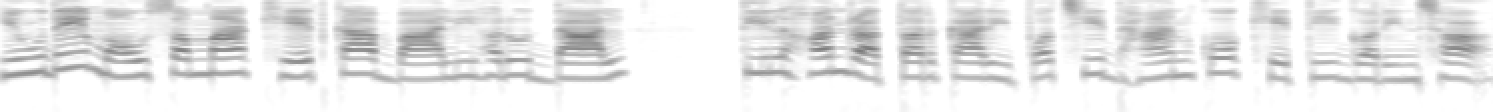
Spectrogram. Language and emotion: Nepali, neutral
